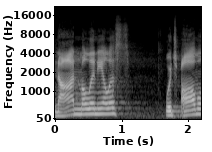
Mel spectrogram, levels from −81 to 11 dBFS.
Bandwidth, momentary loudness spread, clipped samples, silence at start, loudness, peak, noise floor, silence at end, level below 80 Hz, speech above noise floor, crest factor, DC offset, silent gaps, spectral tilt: 12 kHz; 10 LU; under 0.1%; 0 s; -17 LUFS; 0 dBFS; -51 dBFS; 0 s; -62 dBFS; 35 dB; 16 dB; under 0.1%; none; -5.5 dB/octave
